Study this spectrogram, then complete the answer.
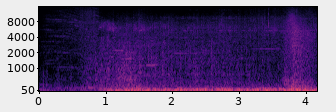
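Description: A heavy door swings open with a deep rumble.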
